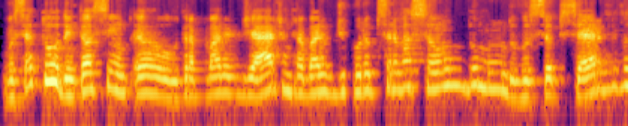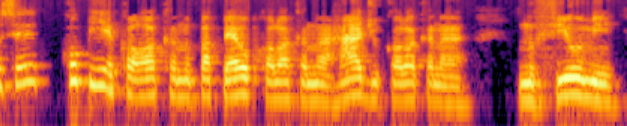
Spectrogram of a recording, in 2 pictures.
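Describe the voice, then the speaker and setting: A man's voice: fairly high pitch, brisk, dark tone, dull audio. A man in his twenties with a Brazilian accent from São Paulo state, chatting casually and anecdotally as an interview guest. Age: 20s. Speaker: theatre company actor, interview guest.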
